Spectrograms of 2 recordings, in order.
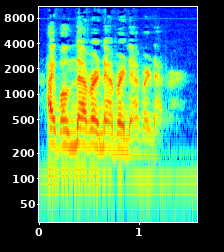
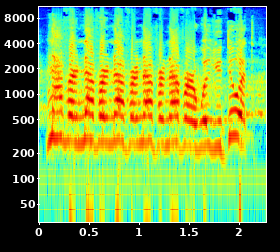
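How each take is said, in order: First: Fading vow. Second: Loud, high, defiant never; dug-in refusal. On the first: Mock vow of never. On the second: An entrenched person vowing never, loud and high. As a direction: shout the never with heels dug in. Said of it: "you dig your heels in". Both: Retold or imitated.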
